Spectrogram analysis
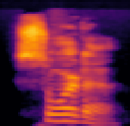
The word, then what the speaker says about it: sort of: But in reduced form, we drop the V sound at the end of, and we say sorta, sorta.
